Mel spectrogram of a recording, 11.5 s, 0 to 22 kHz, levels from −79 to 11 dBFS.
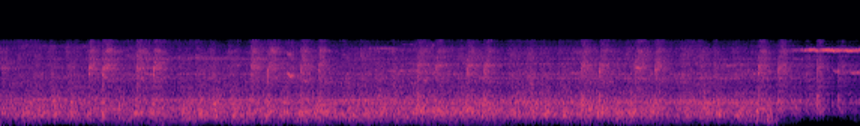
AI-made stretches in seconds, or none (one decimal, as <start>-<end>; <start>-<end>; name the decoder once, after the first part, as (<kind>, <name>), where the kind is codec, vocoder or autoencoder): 0.0-1.2 (autoencoder, DAC-VAE); 2.7-4.0; 5.5-6.1; 8.5-11.5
